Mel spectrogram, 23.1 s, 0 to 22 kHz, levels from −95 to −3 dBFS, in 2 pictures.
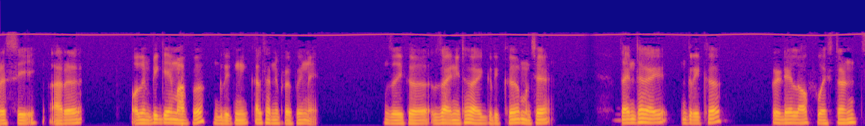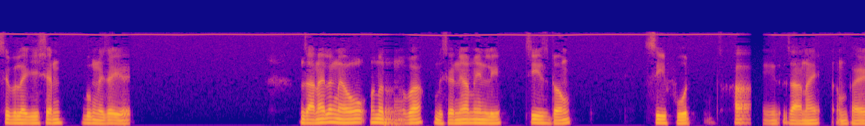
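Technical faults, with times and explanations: Throughout: switching supply whistle. A thin, steady high tone sits near 7 kHz, drifting slightly between about 6.9 and 7.2 kHz, roughly 20 dB below the speech. A power supply's burst-mode switching gives this whine. Unlike a fixed mains hum, its pitch is high and wanders with load.
Throughout: low-delay AAC compression. The speech sounds rough and grainy, with noise filling the gaps between voice harmonics and a dull, synthetic-sounding top band. It is likely from AAC-ELD at 32 kbps, whose short frames resolve pitch poorly. The graininess is spread evenly, not confined to moments.
1.04–1.12 s, 7.79–7.93 s, 13.19–13.30 s: AAC frame loss with concealment. These are brief smeared, phasey patches lasting 30, 90 and 60 ms. The decoder rebuilt the missing frames from the last good spectrum, so the sound blurs rather than dropping out or clicking.
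16.67–16.99 s: AAC frame loss with concealment. About 180 ms is missing, scattered over 240 ms, with the longest run near a tenth of a second. It sounds like a noisy smear, with repeated concealment rather than one clean gap.
21.38–21.82 s: AAC frame loss with concealment. A 330 ms loss is too long to patch over, so the filled-in sound decays toward silence and then fades back in. This fade-out and return marks a long loss, as opposed to a short smear.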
